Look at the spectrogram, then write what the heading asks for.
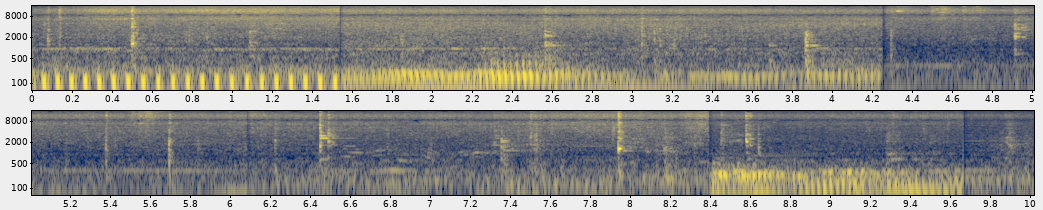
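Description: Seafood frying on a large street-stall pan: a steady sizzle with scattered clinks and scrapes of a metal spatula. A low, fast engine throb sounds for about the first second and a half, then dies down to a faint rumble.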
